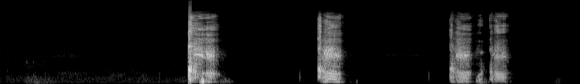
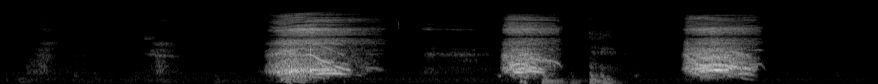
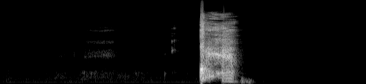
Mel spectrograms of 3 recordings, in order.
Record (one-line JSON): {"three_cough_length": "5.8 s", "three_cough_amplitude": 32768, "three_cough_signal_mean_std_ratio": 0.27, "exhalation_length": "8.8 s", "exhalation_amplitude": 20211, "exhalation_signal_mean_std_ratio": 0.4, "cough_length": "3.7 s", "cough_amplitude": 32768, "cough_signal_mean_std_ratio": 0.23, "survey_phase": "beta (2021-08-13 to 2022-03-07)", "age": "18-44", "gender": "Female", "wearing_mask": "No", "symptom_none": true, "smoker_status": "Current smoker (11 or more cigarettes per day)", "respiratory_condition_asthma": true, "respiratory_condition_other": true, "recruitment_source": "REACT", "submission_delay": "2 days", "covid_test_result": "Negative", "covid_test_method": "RT-qPCR", "influenza_a_test_result": "Negative", "influenza_b_test_result": "Negative"}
